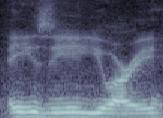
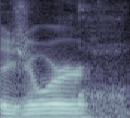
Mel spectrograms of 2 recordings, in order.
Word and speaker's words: Azure: right here, Azure. Some people pronounce it Azure. Some people say Azure. I don't think Microsoft said one way's right or wrong.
